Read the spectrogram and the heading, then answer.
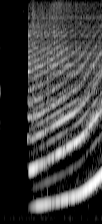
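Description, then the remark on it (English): A voice imitates a diesel engine revving up: one loud, buzzy, sustained tone that climbs steadily in pitch for about a second and a half, with no talking. “The sound of the diesel engine grew louder.”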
